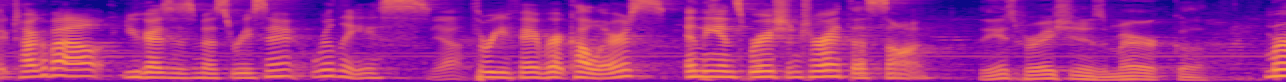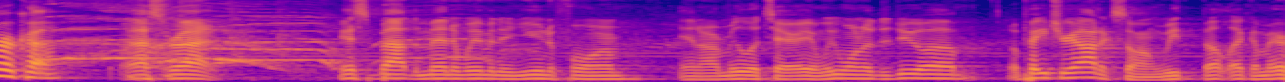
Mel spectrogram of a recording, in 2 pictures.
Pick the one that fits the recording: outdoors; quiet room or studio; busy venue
busy venue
